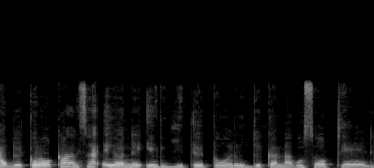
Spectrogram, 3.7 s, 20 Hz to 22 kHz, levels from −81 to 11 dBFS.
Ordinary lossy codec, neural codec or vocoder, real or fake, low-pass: none; codec, 24 kHz, 1.5 kbps, HILCodec; fake; none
